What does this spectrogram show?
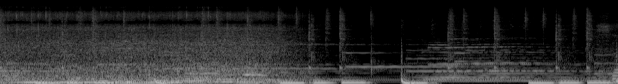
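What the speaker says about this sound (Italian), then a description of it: "siamo arrivati a Tineo ed è riesplosa la pioggia." Heavy rain pours down steadily in the town of Tineo, a dense hiss that later breaks into irregular patters and drips on nearby surfaces.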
